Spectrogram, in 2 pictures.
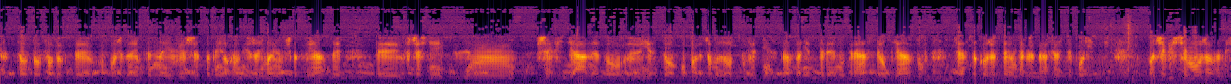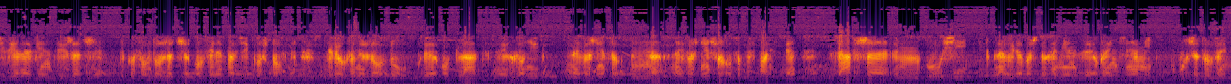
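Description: Continuous speech with a thin, narrow sound, as if heard over a radio or phone line.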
